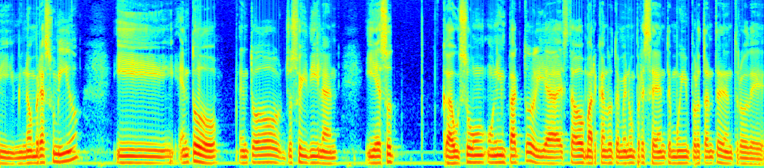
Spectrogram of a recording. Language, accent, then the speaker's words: Spanish; Honduras; born there; Es una ciudad pequeña. O sea, para ustedes acá vendría siendo un pueblo, ¿no?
